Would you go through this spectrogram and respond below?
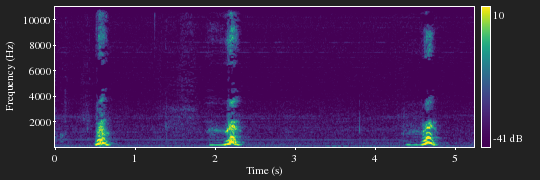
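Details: Pekingese named Baby Sister giving three short sharp barks spaced about two seconds apart, each a brief rising yelp, indoors in a quiet small room with a steady low hum.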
